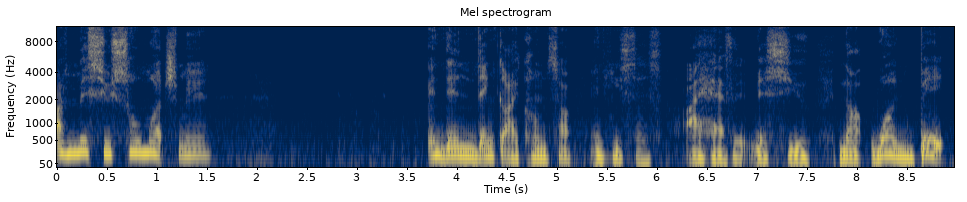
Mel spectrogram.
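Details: Male speaker who says he stutters a lot; stuttering.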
